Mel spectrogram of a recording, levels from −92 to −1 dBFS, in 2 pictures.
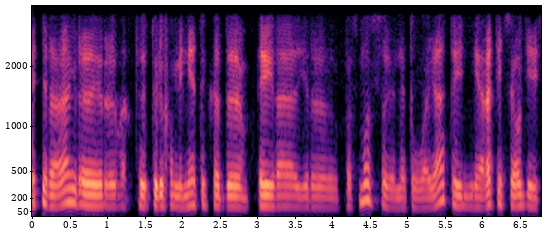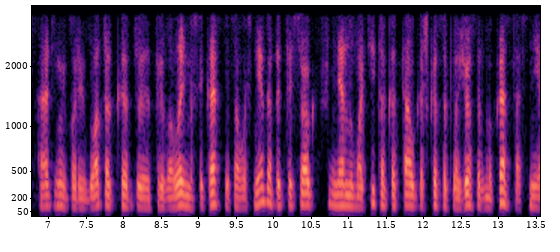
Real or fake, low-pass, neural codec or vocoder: fake; 3.6 kHz; codec, 24 kHz, 1.2 kbps, DualCodec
